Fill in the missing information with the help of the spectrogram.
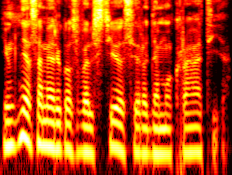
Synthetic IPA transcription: jʊŋʲkt̪ʲɪnʲeːsɐmʲɛɾʲɪkoːsʋɐlʲsʲt̪ʲiːjoːsiːɾɐd̪ʲɛmokɾɑːt̪ʲɪjɛ̰

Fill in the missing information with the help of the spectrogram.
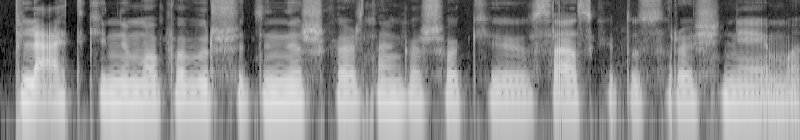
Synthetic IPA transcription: pʲlʲæːt̪ʲkʲɪnʲɪmɐpɐʋʲɪɾʃʊt̪ʲɪnʲɪʃkɐɐrt̪ʲɛnkɐʃkoːkʲɪsɑːskɐɪt̪ʊsʊɾɐʃʲɪnʲeːjɪmɐ̰

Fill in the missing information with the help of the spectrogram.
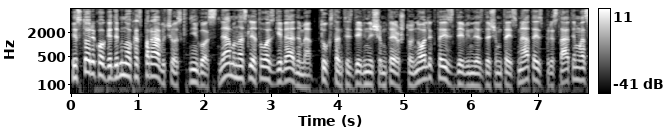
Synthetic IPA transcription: ɪst̪oːɾʲɪkoːɡʲɛd̪ʲɪmʲɪnoːkɐspɐɾɑːʋʲɪt͡ʃʲoːsknʲiːɡoːsnʲæːmɐnɐslʲiɛt̪ʊʋoːs̬ɡʲiːʋʲæːnʲɪmʲɛt̪uːkst̪ɐnʲt̪ʲɪsd̪ʲɛʋʲiːnʲɪʃʲɪmt̪ɐɪɐʃt̪uɔnʲoːlʲɪkt̪ɐɪsd̪ʲɛʋʲiːnʲɛzʲd̪ʲɛʃʲɪmt̪ɐɪsmʲæːt̪ɐɪspʲɾʲɪst̪ɑːt̪ʲiːmɐs

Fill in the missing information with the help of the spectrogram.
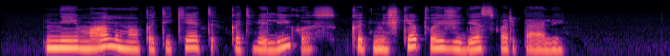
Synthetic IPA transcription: nʲɛiːmɑːnoːmɐpɐt̪ʲɪkʲʰeːt̪ʲɪkɐt̪ʋʲɛlʲiːkoskɐt̪mʲɪʃʲkʲɛt̪ojʒʲɪd̪ʲeːsʋɐɾʲpʲæːlʲɛɪ

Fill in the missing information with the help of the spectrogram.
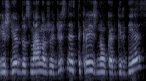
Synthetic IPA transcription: ɪʒʲɡʲɪrd̪ʊsmɑːnoːʒoːd͡ʒʲʊsnʲɛst̪ʲɪkɾɐɪʒʲɪnɐʊkɐt̪ɡʲɪɾʲd̪ʲiɛjs

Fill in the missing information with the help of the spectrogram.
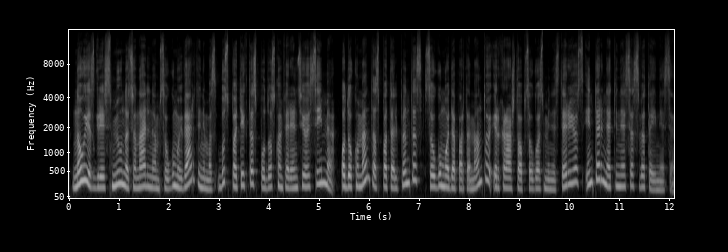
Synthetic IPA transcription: nɐʊjɐsɡɾʲiɛsʲmʲuːnɐt̪sʲɪoːnɑːlʲɪnʲɛmsɒʊɡʊmʊːiʋʲɛɾʲt̪ʲɪnʲɪmɐsbʊspɐt̪ʲɛɪk̚t̪ɐsspɐʊd̪oːskonʲfʲɛɾʲɛnt̪sʲɪjoːssʲɛɪmʲɛoːd̪oːkʊmʲɛnt̪ɐspɐt̪ɐlʲpʲɪnt̪ɐssɒʊɡʊmoːd̪ʲɛpɐɾt̪ɐmʲɛnt̪oːʔɪɾkɾɑːʃt̪oːɐpsɐʊɡoːsmʲɪnʲɪsʲt̪ʲɛɾʲɪjoːsɪnʲt̪ʲɛɾʲnʲɛt̪ʲɪnʲeːsʲɛsʲʋʲɛt̪ɐɪnʲeːsʲɛ̰

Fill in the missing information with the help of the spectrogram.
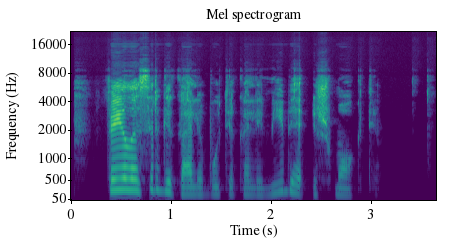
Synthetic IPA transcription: fʲɛɪlˠɐsɪɾʲɡʲɪɡɑːlʲɪbuːt̪ʲɪɡɐlʲɪmʲiːbʲeːʔɪʃmoːkʲt̪ʲɪ̥

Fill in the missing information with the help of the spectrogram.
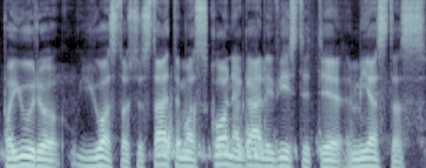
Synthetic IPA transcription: pɐjuːɾʲʊjuɔst̪oːsʲɪst̪ɑːt̪ʲimɐskoːnʲɛɡɑːlʲɪʋʲiːsʲt̪ʲɪt̪ʲɪmʲiɛst̪ɐs

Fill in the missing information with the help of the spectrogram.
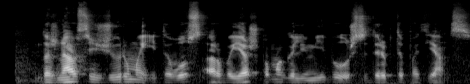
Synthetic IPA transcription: d̪ɐʒʲnʲæˑʊsʲɛɪʒʲuːɾʲɪmɐɪʔiːt̪ʲeːʋʊsɐ̰ɾbɐiɛʃkoːmɐɡɐlʲɪmʲiːbʲuːʊʃʲsʲɪd̪ʲɪɾʲpʲt̪ʲɪpɐt̪ʲiɛms

